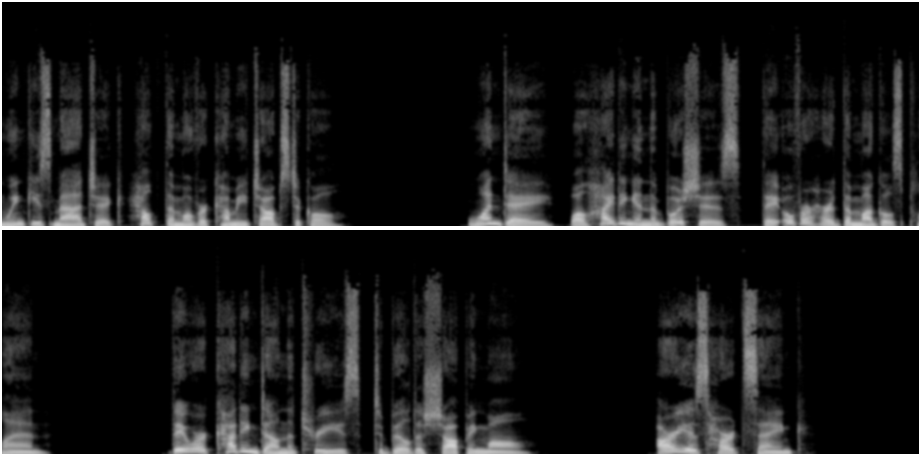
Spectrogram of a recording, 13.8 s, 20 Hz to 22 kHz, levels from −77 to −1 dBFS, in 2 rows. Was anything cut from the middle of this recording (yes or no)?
no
